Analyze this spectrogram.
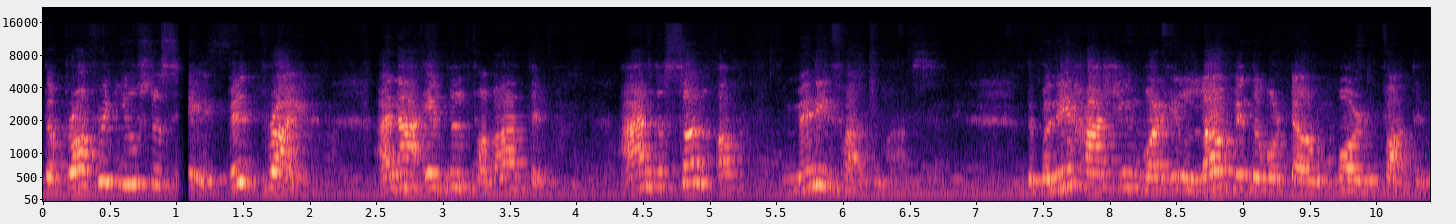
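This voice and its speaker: A woman speaks high and raised, projecting at a moderate pace with lively intonation. The room echoes audibly, and there is light background noise. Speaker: religious speaker; speaker. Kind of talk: speech. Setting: stage with audience. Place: hall.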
